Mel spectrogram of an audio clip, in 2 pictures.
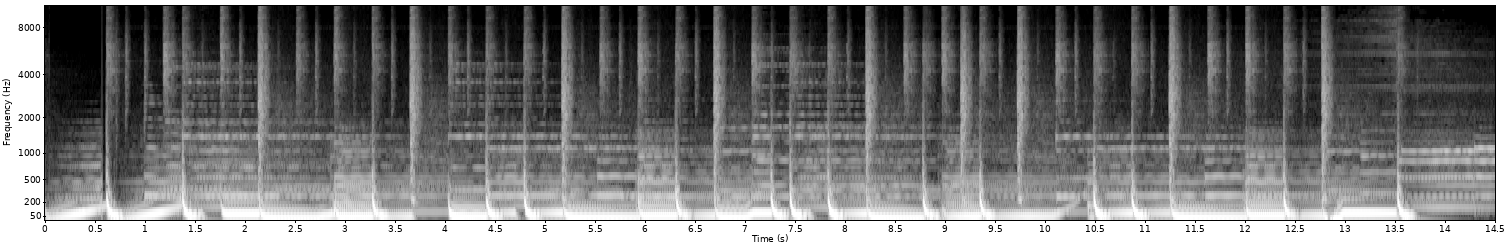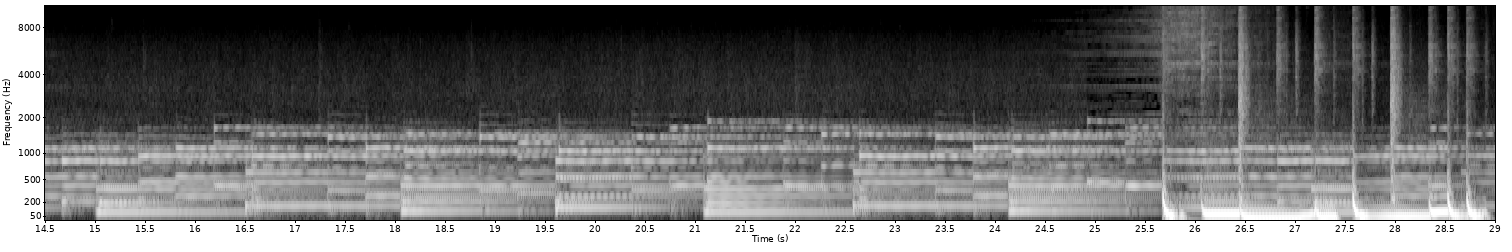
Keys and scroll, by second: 18.3 super+c, 21.1 space.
